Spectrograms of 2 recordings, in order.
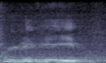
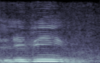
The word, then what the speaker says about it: Lviv: And she was able to enroll in the law school of Lviv.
